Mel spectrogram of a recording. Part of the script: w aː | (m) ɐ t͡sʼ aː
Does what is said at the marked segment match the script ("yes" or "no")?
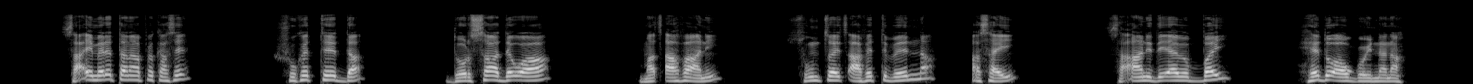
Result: yes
